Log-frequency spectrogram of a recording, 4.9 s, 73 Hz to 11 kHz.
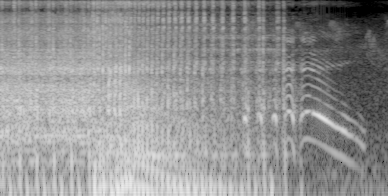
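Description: A Briggs & Stratton engine on a Craftsman LT1000 17.5 HP lawn tractor cranks over with a loud, rapid chugging that slows into separate putters before winding down with a falling whine, close by.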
